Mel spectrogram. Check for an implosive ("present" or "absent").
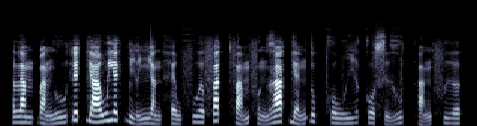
present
